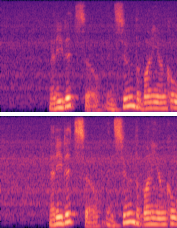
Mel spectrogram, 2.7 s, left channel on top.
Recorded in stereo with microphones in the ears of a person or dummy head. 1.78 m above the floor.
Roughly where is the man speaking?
Right.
